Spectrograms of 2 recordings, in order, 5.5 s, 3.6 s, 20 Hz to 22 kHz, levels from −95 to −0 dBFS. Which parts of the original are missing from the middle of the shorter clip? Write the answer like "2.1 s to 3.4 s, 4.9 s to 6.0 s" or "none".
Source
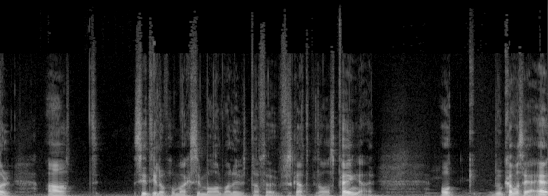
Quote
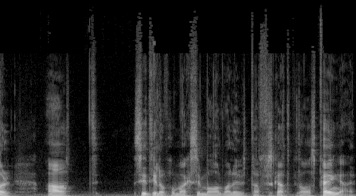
2.6 s to 2.8 s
